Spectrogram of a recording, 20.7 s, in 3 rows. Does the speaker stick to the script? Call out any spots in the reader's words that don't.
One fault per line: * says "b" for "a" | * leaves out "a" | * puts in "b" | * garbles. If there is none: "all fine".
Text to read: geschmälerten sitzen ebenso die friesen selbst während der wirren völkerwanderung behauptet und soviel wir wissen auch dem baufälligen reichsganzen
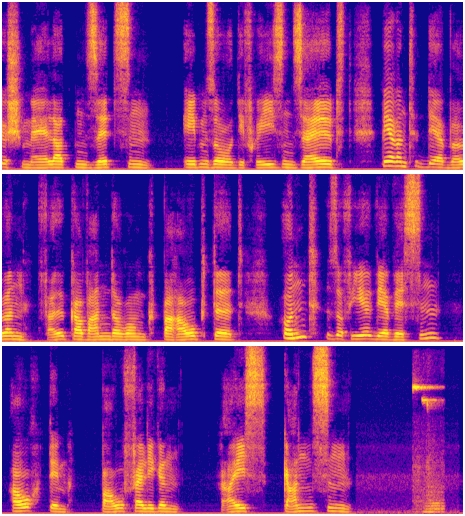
all fine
